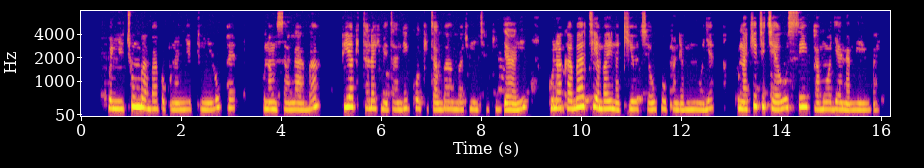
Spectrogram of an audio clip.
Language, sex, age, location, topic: Swahili, female, 18-24, Nairobi, education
